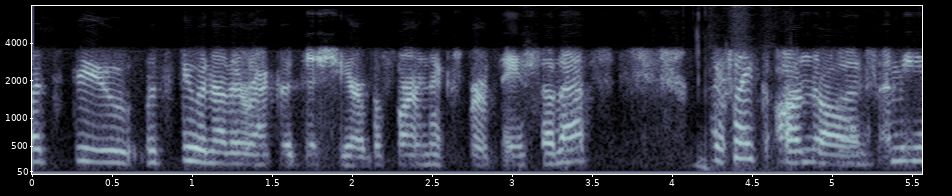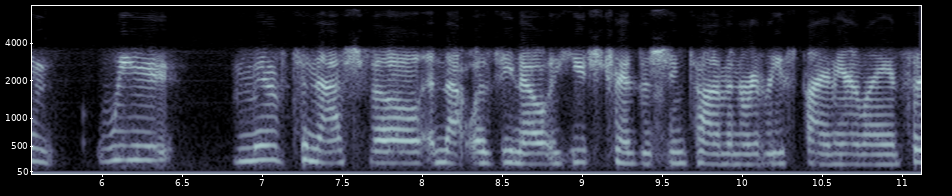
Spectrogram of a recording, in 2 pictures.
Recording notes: grabbed some time over the phone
